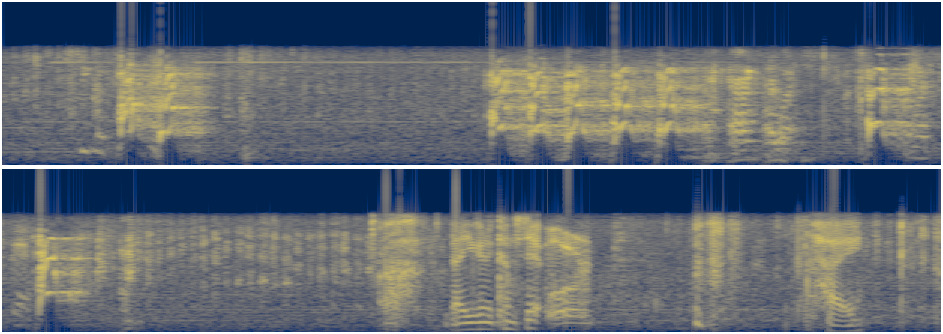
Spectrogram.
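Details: Playful barking from a white mixed-breed female dog about one year old. She is pestering an older long-haired Chihuahua to play. Clusters of yappy, harmonic barks repeat through the recording, mixed with human speech.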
